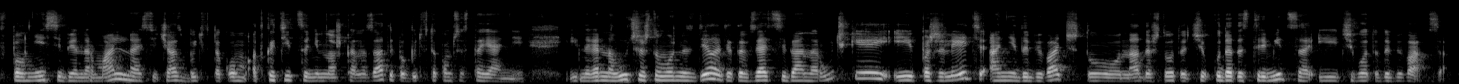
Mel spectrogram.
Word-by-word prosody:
вполне 180 +1 0
себе 175 -4 -2
нормально 170 +5 -1
сейчас 185 +1 -4
быть 175 +3 -8
в - - -23
таком, 165 +1 -3
откатиться 200 -1 -2
немножко 165 0 -4
назад 175 +7 -2
и - - 0
побыть 480 -7 -5
в - - -13
таком 175 -1 -7
состоянии. 155 -6 -5 0.4
И, - - -7
наверно, 180 +1 +2
лучшее, 220 0 +4
что 200 - -1
можно 190 -1 +2
сделать- 230 +5 +5
это 175 +1 +2
взять 190 +3 +4
себя 185 -2 0
на 165 -1 -3
ручки 275 - +1
и 195 -4 +2
пожалеть, 190 +9 +2
а 180 - +3
не 180 -1 -2
добивать, 175 +6 0
что 165 -2 -3
надо 165 +2 -1
что-то 185 -1 -1
ч 185 - -2
куда-то 190 -1 +5
стремиться 185 +2 0
и 175 0 -7
чего-то 175 -1 -3
добиваться. 165 0 -5
180 Hz, 165 wpm, -26 LUFS, 165-195 Hz, 0.4 s, сделать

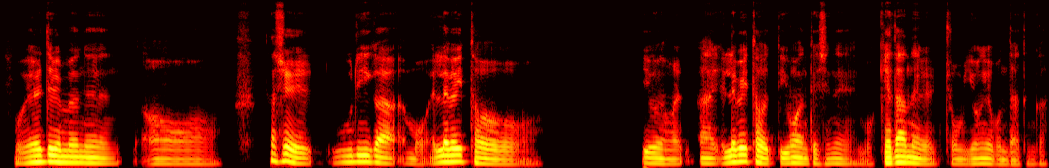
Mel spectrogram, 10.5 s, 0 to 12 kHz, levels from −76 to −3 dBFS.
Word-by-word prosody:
뭐 105 +2 -5
예를 125 +2 +5
들면은 115 -5 +3 0.2
어 90 +1 -9 0.5
사실 130 -9 +2 0.2
우리가 125 -3 +1
뭐 100 - -10
엘리베이터 110 -9 +1 1.0
이용할 100 -4 -2 0.2
아 105 -1 -3
엘리베이터 120 +1 +3
이용하는 105 0 +1
대신에 95 +1 -7
뭐 80 - -16
계단을 110 -4 +2
좀 90 0 -8
이용해 95 +1 -3
본다든가 85 0 -11
105 Hz, 265 characters per minute, -22 LUFS, 95-120 Hz, 1.0 s, 예를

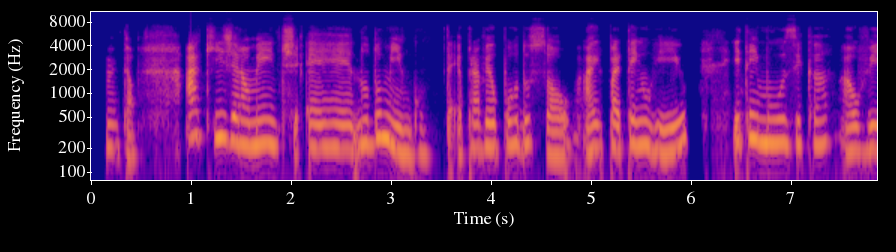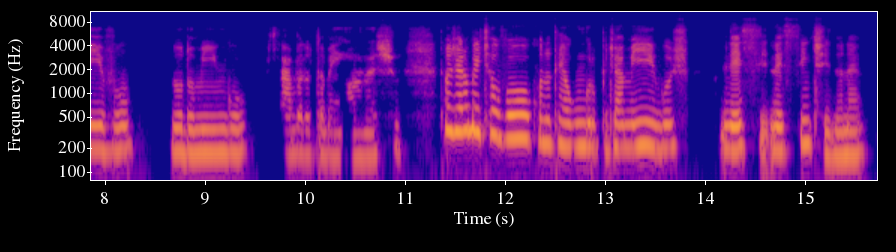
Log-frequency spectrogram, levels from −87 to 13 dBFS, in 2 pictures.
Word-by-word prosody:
Então, 200 -1 -6 0.5
aqui 275 0 +4
geralmente 225 -3 +1
é 205 -1 -1
no 230 +2 -1
domingo, 190 -10 +1 0.2
é 175 - -5
pra 200 +3 -3
ver 205 0 +1
o 205 - -1
pôr 220 +3 -2
do 225 +2 -2
sol, 165 -7 -3
aí 200 +3 0
pa 195 -1 +1
tem 220 +2 0
o 220 - +2
rio, 190 +6 0 0.4
e - - +2
tem 270 -2 +3
música 230 -1 0
ao 185 +1 -1
vivo 195 +1 -1 0.4
no 180 -1 0
domingo, 175 +1 -1 0.3
sábado 170 0 -7
também, 165 -3 -11 0.3
eu 155 - -7
acho. 190 +4 -7 0.4
Então 340 - +3
geralmente 325 -1 +6
eu 295 -2 +3
vou 265 0 +6
quando 240 -3 -2
tem 225 - -3
algum 210 +1 0
grupo 205 -2 -2
de 205 - -3
amigos, 205 0 0 0.3
nesse 195 +2 +2
nesse 185 -1 +1
sentido, 165 -8 -2
né. 165 +2 -1
205 Hz, 165 wpm, -23 LUFS, 185-230 Hz, 0.5 s, geralmente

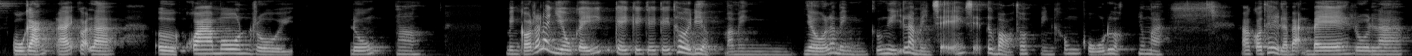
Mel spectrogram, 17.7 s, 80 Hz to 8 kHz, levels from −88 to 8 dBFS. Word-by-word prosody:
cố 175 -1 +1
gắng, 180 -2 +7 0.2
đấy, 170 +3 +5
gọi - - +1
là, 170 -2 +3 0.5
ừ, 180 -2 0
qua 215 +2 +8
môn 220 0 +1
rồi 160 -5 -5 0.7
đúng, 180 0 -5 0.2
ờ. 180 -2 -9 1.1
Mình 190 -1 -7
có 180 +1 +4
rất - - +1
là 455 - +5
nhiều 215 -7 +1
cái 185 - 0
cái 195 0 0
cái 205 0 -4
cái 190 0 -4
cái 195 +1 -3
thời 265 -7 +3
điểm 220 0 0 0.2
mà 155 - -8
mình 165 0 -15 0.4
nhớ 170 -2 0
là 245 - -3
mình 170 -6 -9
cứ 195 - -8
nghĩ 210 -2 -4
là 270 -3 0
mình 170 -3 -9
sẽ - - +1
sẽ 255 - 0
từ 230 - -1
bỏ 200 -2 -3
thôi, 200 0 -6 0.2
mình 170 -2 -18
không 215 +3 -14
cố 160 +1 -7
được 215 -1 -5 0.2
nhưng 205 -2 -11
mà, 170 -2 -8 1.0
à, 190 - -3
có 190 0 0
thể 255 +3 -1
là 165 - -1
bạn 180 0 -2
bè, 180 +2 +4
rồi 180 0 -3
là, 175 0 -3
185 Hz, 175 wpm, -23 LUFS, 175-215 Hz, 1.1 s, qua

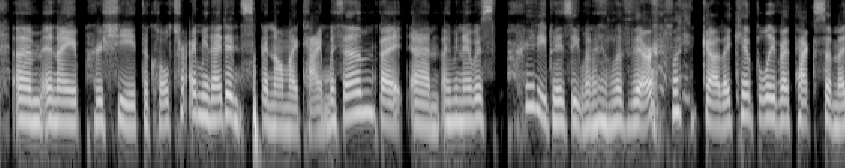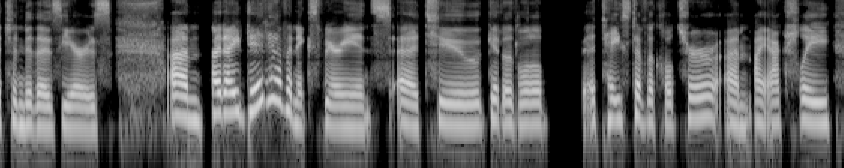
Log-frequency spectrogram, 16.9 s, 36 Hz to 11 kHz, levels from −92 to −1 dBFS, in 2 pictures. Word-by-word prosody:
um, 180 -2 +4
and 185 -1 +3
I 175 - +5
appreciate 170 -2 -1
the 160 - -4
culture. 165 +11 -4
I 230 - +3
mean, 205 -2 +1
I 190 0 +5
didn't 210 -5 +2
spend 175 -4 +2
all 150 -1 0
my 140 -1 0
time 135 0 -2
with 175 +2 -2
'em, 235 +3 +3
but, 175 -3 +3
um, 155 -3 0
I 180 - -1
mean, 180 0 0
I 180 - +2
was 195 -2 0
pretty 295 -8 -3
busy 175 -2 0
when 160 +2 -3
I 175 0 0
lived 170 0 -2
there. 170 -2 +4
My 240 - +2 0.2
god, 160 0 +3
I 165 - +3
can't 215 +1 -2
believe 195 -1 0
I 185 - +4
packed 170 +1 -1
so 190 - +2
much 155 +2 -2
into 160 -2 -2
those 145 -1 -1
years. 145 -2 -1 0.6
Um, 200 -4 +5
but 230 +1 +6
I 235 +1 +5
did 275 - +2
have 360 -4 +1
an 210 -10 +1
experience, 150 -2 -1
uh, 160 -4 +2 0.2
to 160 -2 -1
get 185 +3 -2
a - - -2
little 165 0 -2 0.4
a 175 - -4
taste 190 +2 -2
of 205 - +1
the 175 - -3
culture. 195 +6 -2
Um, 160 -3 -1
I 175 -2 +1
actually 170 0 -1
175 Hz, 215 wpm, -23 LUFS, 160-195 Hz, 0.6 s, but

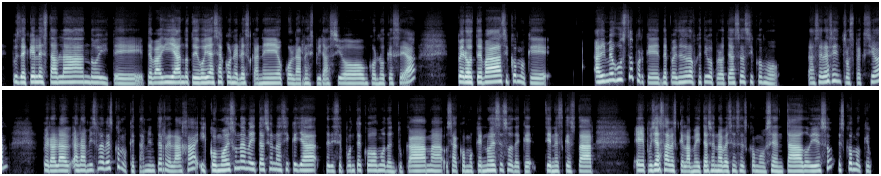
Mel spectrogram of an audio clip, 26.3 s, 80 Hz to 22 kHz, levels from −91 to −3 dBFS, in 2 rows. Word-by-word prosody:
pues 235 -1 -3
de 220 -1 +5
que 235 - +4
él 235 - +4
está 220 0 +1
hablando 230 0 +2
y 200 -3 -2
te, 180 -1 -3
te 215 - 0
va 210 0 +4
guiando, 220 0 +4
te 205 - -1
digo 205 +1 +4
ya 215 0 +6
sea 230 +1 -1
con 225 -2 -2
el 195 -1 -1
escaneo, 195 +1 0
con 185 -1 -4
la 175 0 -1
respiración, 185 +1 -2
con 185 0 -5
lo 185 0 -3
que 190 0 -5
sea. 360 - -1 0.6
Pero 225 -2 +6
te 225 -1 +3
va 235 +2 +8
así 250 -2 -3
como 245 -5 -3
que 195 - -3 0.6
a 235 - +4
mí 255 - +4
me 295 - +3
gusta 330 +8 0
porque 210 -6 -3
dependiendo 215 +2 -2
del 240 - +3
objetivo, 225 +1 -3
pero 190 -1 -4
te 205 - -5
hace 205 +4 -3
así 230 0 -7
como 195 -6 -6 0.4
hacer 200 +3 -3
esa 270 +3 +1
introspección, 240 - -5 0.5
pero 215 -3 +1
a - - +3
la, 210 0 +5
a 220 - +1
la 220 0 +1
misma 225 +7 -3
vez 290 +1 -1
como 320 -10 -6
que 195 - -8
también 205 +2 -6
te 255 - -2
relaja, 210 +6 -1
y 220 - -4
como 220 +2 +2
es 240 +3 0
una 310 0 0
meditación 255 -1 -1
así 240 +1 -4
que 235 -1 -3
ya 225 0 +3
te 205 - -2
dice 200 +1 -6
ponte 210 +1 -5
cómodo 215 -2 -1
en 175 - -6
tu 180 - -11
cama. 200 +1 +3
O - - -9
sea, 200 -1 -2
como 190 -1 -5
que 205 +1 -3
no 215 +2 +1
es 220 +1 +1
eso 225 -1 -4
de 185 - -4
que 185 -1 -4 0.2
tienes 200 -3 -1
que - - -5
estar, 190 0 +3 0.6
eh, 220 -1 +2
pues, 215 +2 -2
ya 230 - +7
sabes 230 -4 +2
que 200 - -5
la 190 - +2
meditación 200 +2 0
a - - +4
veces 195 +1 -2
es 190 -2 -5
como 195 -3 -5
sentado 195 +1 +2
y 195 - +2
eso, 305 - -4
es 225 - -6
como 250 -5 -2
que 195 0 -9
210 Hz, 235 wpm, -23 LUFS, 195-230 Hz, 0.6 s, va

